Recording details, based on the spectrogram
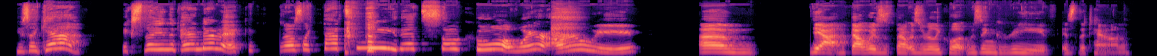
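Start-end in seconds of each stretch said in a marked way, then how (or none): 0.5-2.4 put-on heavy Italian accent, pitched very high. Retelling what a man who recognized the speaker in a store said, thickest Italian accent. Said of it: "the thickest Italian accent".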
